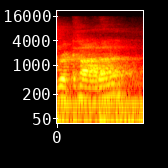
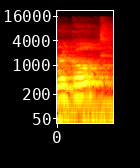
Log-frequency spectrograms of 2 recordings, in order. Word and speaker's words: ricotta: Hey, while we're on that, I want to say that mozzarella is pronounced mozzarella, ricotta is pronounced ricotta, prosciutto is pronounced prosciutto. It's not rigot, mozzarella, or prosciutto. Those are East Coast American.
